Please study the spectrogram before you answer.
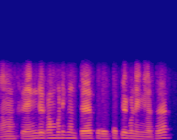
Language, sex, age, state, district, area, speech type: Tamil, male, 18-30, Tamil Nadu, Tiruppur, rural, conversation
